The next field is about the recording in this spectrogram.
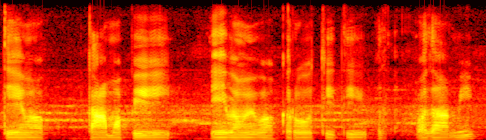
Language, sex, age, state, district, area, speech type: Sanskrit, male, 18-30, Telangana, Karimnagar, urban, spontaneous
